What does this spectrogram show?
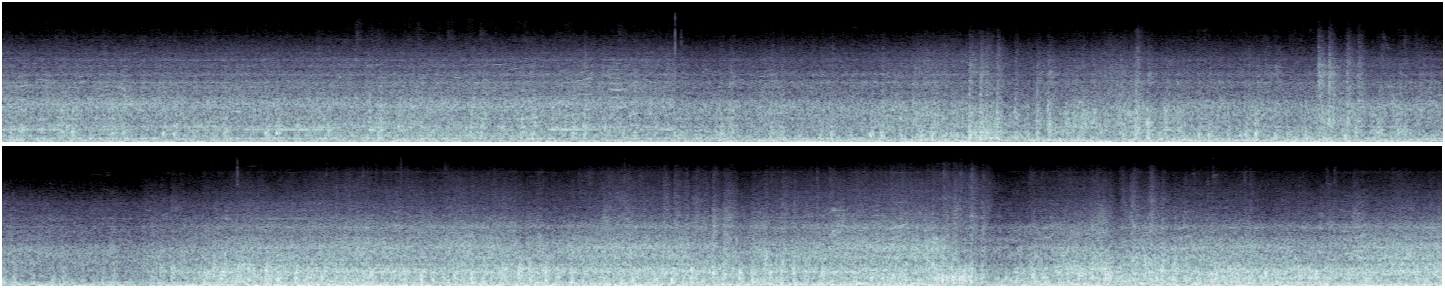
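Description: A moving passenger express train heard from a coach's open doorway: steady running rumble and clatter of the wheels on the track, with occasional sharp clicks. It grows noticeably louder a little past halfway through.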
